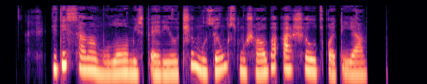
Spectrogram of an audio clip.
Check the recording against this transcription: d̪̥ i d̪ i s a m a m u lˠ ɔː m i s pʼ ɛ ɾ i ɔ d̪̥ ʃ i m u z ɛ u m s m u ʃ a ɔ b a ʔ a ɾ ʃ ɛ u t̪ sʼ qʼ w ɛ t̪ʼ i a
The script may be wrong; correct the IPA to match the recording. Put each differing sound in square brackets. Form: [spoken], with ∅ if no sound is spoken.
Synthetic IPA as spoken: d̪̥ i d̪ i s a m a m u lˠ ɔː m i s pʼ ɛ ɾ i ɔ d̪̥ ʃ i m u z ɛ u m s m u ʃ a ɔ b a ʔ a ɾ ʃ ɛ u t̪ sʼ qʼ w ɛ t̪ʼ i a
